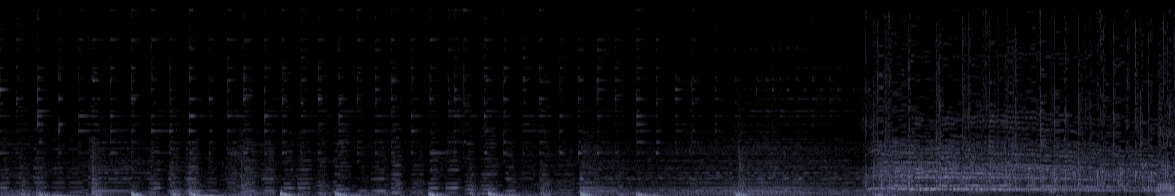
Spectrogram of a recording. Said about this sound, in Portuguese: Palmas da multidão eletrônica da Tabajara Revista.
